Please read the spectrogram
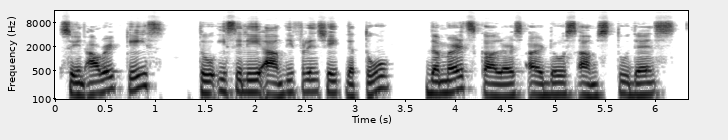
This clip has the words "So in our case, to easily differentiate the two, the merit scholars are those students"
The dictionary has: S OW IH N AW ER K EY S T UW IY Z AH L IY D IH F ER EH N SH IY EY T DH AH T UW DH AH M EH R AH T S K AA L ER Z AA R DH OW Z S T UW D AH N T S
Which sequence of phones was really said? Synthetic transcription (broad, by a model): S OW IH N AW ER K EY S T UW IY S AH L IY D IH F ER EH N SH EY T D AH T UW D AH M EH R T S K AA L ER S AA R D OW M S T UW D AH N T S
